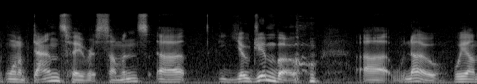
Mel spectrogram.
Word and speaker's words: Yojimbo: no it's not very it's not meant to be pronounced Jimbo but is yo Jimbo like that's how it's spelt everyone says yo Jimbo I think there's got a very specific pronunciation for it but yeah he's strong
